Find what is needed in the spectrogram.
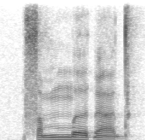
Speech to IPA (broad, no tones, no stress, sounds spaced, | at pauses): sˤ ə mː ɜ ɗ a d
